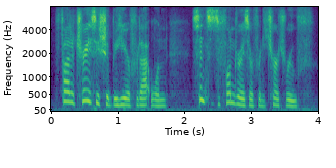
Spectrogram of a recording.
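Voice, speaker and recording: A woman's voice: lowish voice, lively intonation, a little fast, dry recording, lightly acted. A woman with an Irish accent playing a helpful, chatty parish committee member in an amateur radio drama.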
